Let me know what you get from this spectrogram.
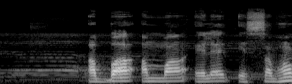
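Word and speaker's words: ילד: और औलाद को इब्रानी में कहते हैं एलेद, और एलेद की स्पेलिंग है योद और लमेद, और दलेत ये चौथा अक्षर है।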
